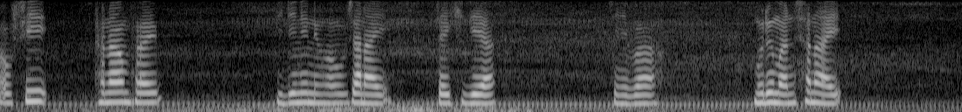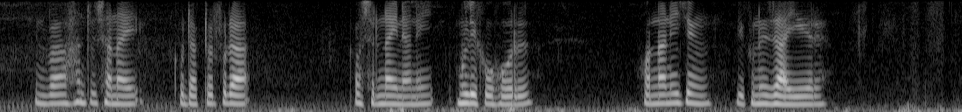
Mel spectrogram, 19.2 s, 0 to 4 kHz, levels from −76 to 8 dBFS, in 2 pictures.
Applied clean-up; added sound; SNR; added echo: none; none; none; none.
